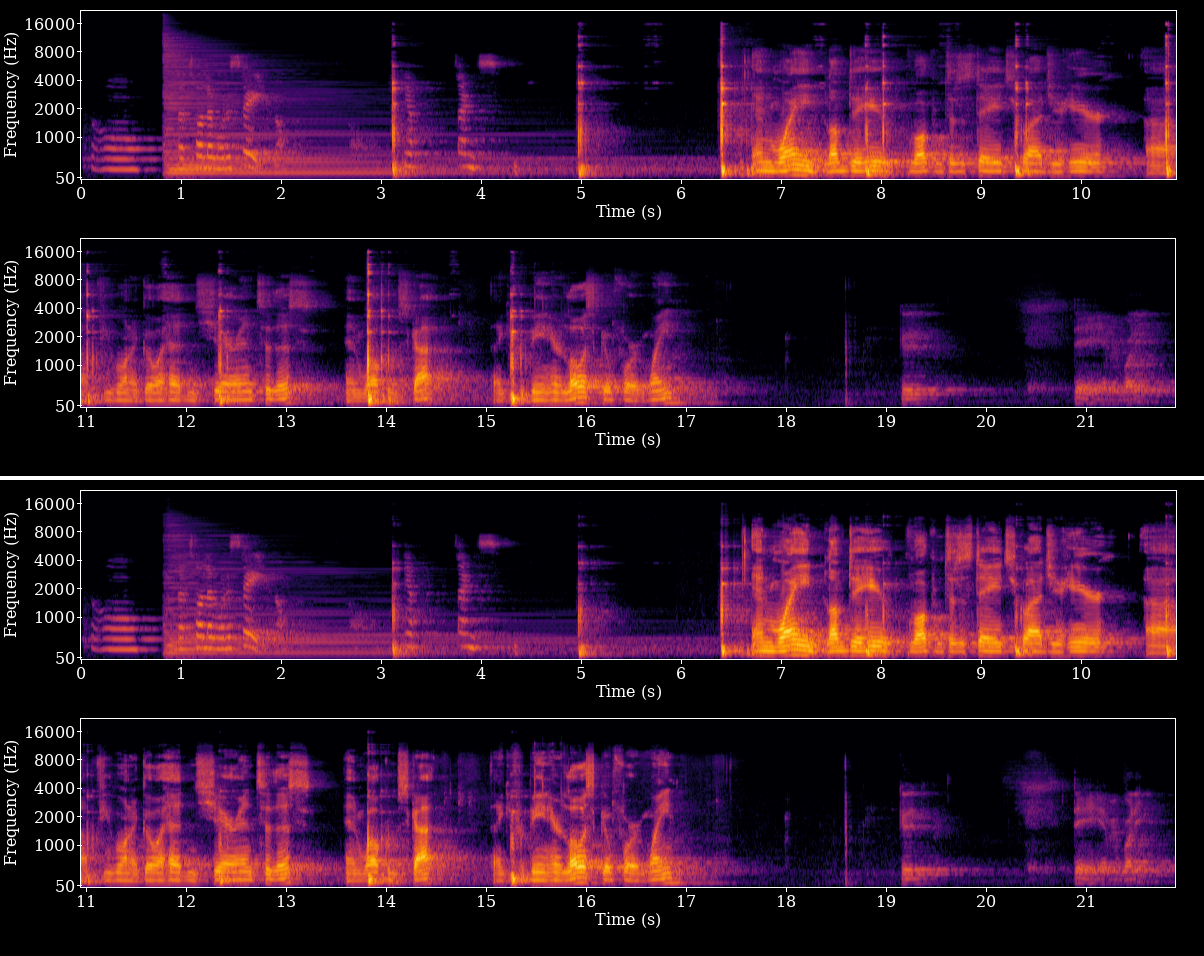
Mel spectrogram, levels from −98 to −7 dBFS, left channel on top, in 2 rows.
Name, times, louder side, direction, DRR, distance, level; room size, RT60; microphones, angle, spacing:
voice 1, 0.1-0.6 1.0-2.1 2.7-2.9 3.2-3.4 3.8-4.1, equal, ahead, 6 dB, 2.3 m, -40 dB
Keyboard (musical), 0.8-6.8, left 4 dB, 65° left, 7.6 m, -49 dB
sound 1, 2.9-17.3, left 4 dB, 90° left, 0.8 m, -32 dB
voice 2, 6.7-10.2 10.6-13.2 13.6-14.5 15.0-16.9, right 3 dB, 85° right, 15 dB, 1.4 m, -27 dB
voice 3, 19.1-19.6 20.2-21.5, right 2 dB, 55° right, 4 dB, 5.4 m, -47 dB
26.5 x 21.5 x 8.5 m, 1.2 s
head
